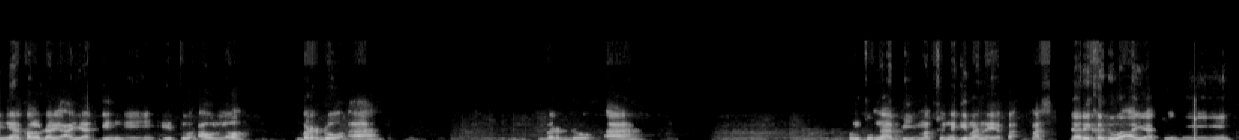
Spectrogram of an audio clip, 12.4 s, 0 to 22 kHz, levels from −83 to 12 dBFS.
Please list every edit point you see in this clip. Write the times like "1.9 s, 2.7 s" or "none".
10.5 s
